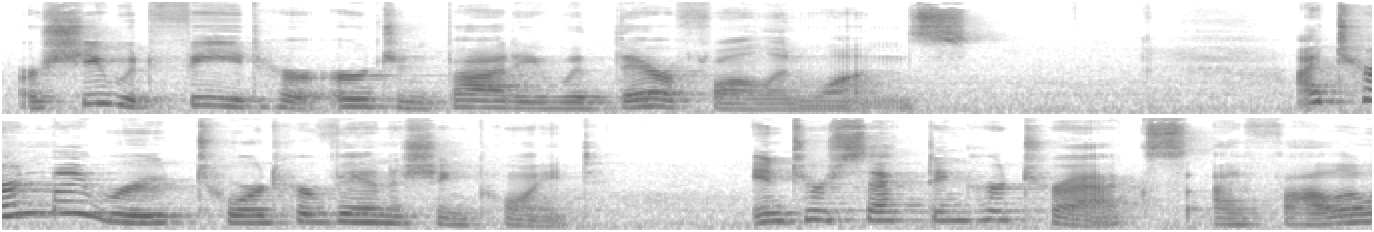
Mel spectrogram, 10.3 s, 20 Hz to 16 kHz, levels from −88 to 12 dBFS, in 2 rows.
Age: 50-69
